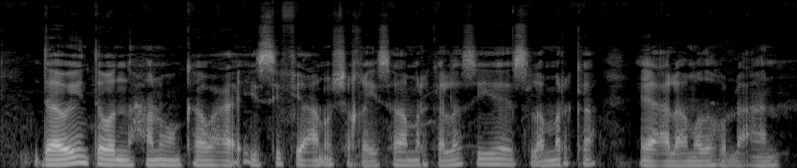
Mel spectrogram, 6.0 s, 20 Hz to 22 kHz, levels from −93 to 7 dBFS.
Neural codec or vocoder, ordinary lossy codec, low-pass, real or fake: none; none; none; real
